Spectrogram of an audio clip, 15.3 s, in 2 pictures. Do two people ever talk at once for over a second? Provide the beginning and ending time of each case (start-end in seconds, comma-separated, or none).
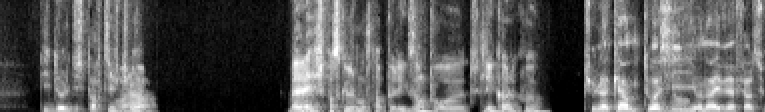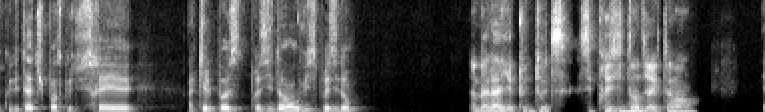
none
